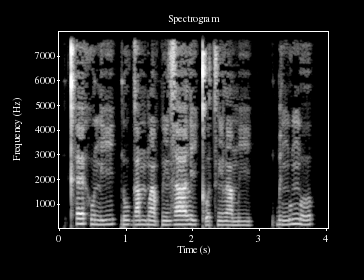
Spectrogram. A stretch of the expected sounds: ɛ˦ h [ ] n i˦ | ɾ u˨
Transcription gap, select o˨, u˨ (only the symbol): u˨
